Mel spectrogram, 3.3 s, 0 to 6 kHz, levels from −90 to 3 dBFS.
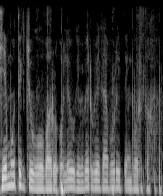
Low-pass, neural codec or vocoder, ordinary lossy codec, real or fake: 5.4 kHz; none; AAC, 32 kbps; real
